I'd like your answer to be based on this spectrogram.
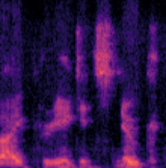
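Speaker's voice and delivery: Palpatine impression. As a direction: drag each word out like the Emperor. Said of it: "I like that thing".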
